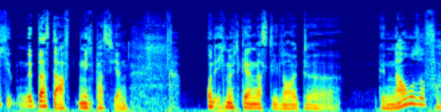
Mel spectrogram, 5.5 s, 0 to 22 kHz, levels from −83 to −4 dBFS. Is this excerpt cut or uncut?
uncut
